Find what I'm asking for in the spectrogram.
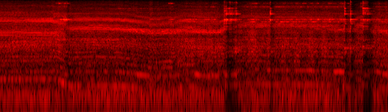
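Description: A Dremel rotary tool set to its low speed whines steadily while cleaning a Stanley scraper plane, with a constant high-pitched grinding hum and a few brief scraping bursts toward the end.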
